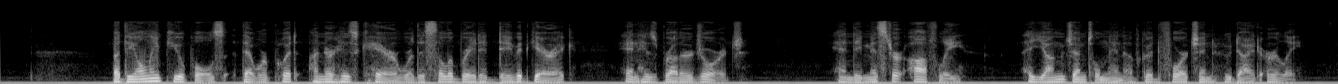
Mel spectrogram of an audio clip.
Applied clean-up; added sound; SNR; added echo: none; none; none; none.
